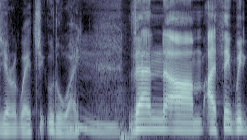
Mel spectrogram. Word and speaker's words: Uruguay: If we did USA versus Udai, that's how you pronounce Uruguay by the way. Everyone says Uruguay Udway then um I think we'd get Or how about Warriors versus Magic?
